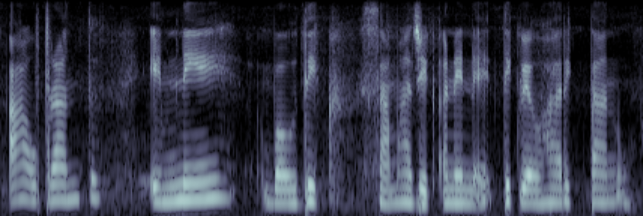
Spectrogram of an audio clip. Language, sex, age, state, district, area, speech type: Gujarati, female, 30-45, Gujarat, Valsad, rural, spontaneous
